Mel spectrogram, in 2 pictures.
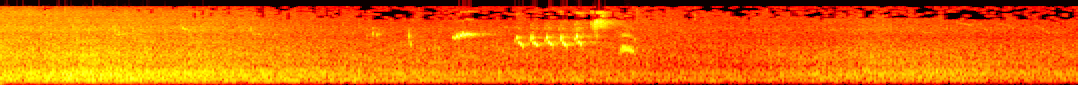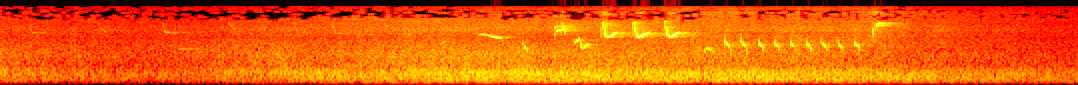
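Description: Birds chirping, with two short phrases of chirps and quick trills, one a couple of seconds in and one near the end, over a soft outdoor rushing noise that fades and swells again.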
